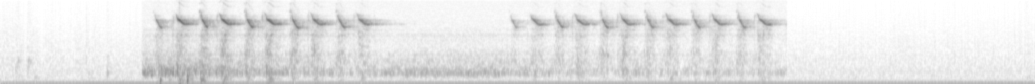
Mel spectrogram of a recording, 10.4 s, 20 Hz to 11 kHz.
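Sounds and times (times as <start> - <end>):
faint low background hum: 0.0 - 10.3
Coal tit song of high thin two-part notes: 1.4 - 7.9.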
